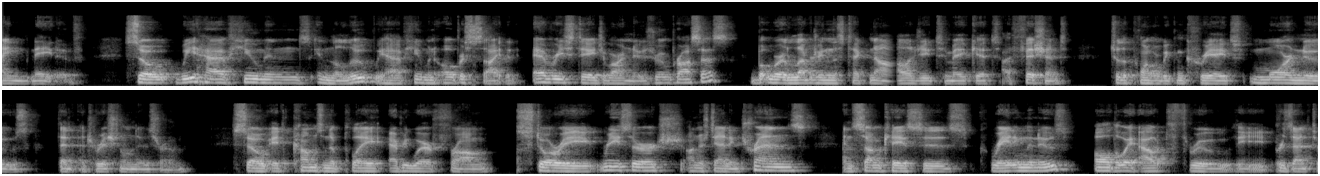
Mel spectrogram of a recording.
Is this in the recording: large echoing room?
no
